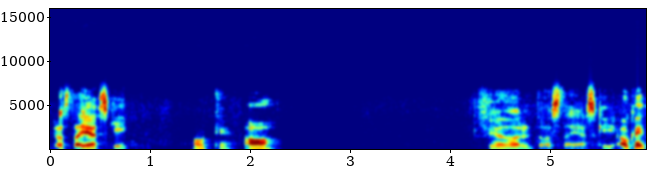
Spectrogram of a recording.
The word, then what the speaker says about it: Dostoevsky: English, this is how we pronounce it. Dostoevsky.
